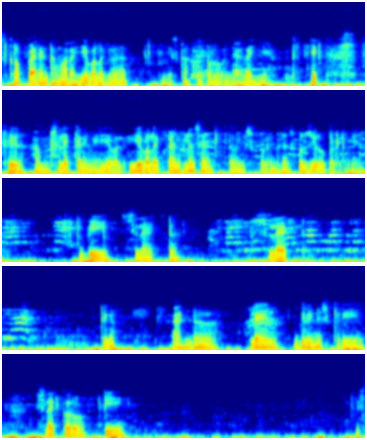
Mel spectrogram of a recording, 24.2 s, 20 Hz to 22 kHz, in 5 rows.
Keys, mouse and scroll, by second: 0.0 b, 0.7 click, 1.9 p, 2.8 click, 3.2 scroll down 1, 3.4 right click, 3.8 scroll down 1, 4.0 z, 4.3 right click, 5.4 click, 5.9 shift+click, 7.6 s, 8.4 click, 9.2 KP_0, 9.4 KP_Enter, 10.5 b, 11.3 shift+click, 11.6 right click, 12.8 shift+click, 13.1 right click, 14.0 shift+click, 14.7 scroll up 1, 15.7 right click, 17.6 click, 19.0 right click, 19.7 click, 20.5 t, 20.8 scroll up 1, 22.1 click, 24.1 scroll down 1.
